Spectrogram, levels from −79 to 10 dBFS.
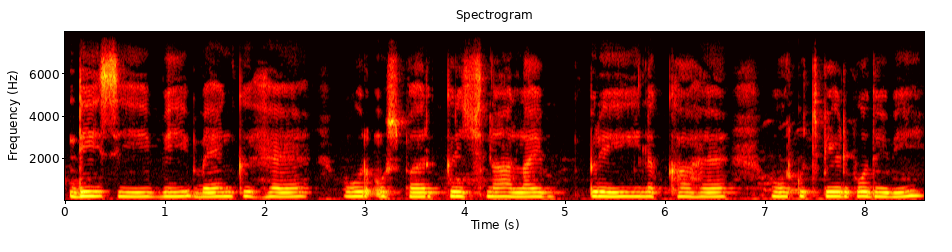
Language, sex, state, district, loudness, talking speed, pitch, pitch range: Hindi, female, Haryana, Rohtak, -17 LUFS, 105 wpm, 200 Hz, 195-205 Hz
